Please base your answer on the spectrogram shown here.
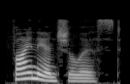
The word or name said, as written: financialist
